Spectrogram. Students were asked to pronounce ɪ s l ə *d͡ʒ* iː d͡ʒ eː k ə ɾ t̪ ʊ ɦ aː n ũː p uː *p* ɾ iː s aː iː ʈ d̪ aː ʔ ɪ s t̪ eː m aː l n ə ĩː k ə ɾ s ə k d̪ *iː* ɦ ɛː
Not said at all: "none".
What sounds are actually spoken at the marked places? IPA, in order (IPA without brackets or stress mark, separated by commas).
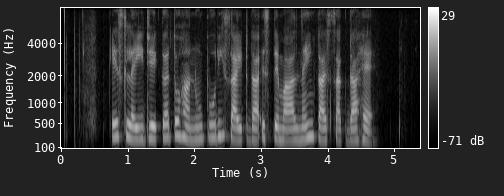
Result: none, none, aː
